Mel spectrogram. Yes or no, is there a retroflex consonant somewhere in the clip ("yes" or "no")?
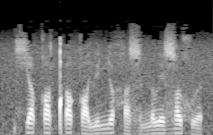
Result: no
